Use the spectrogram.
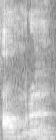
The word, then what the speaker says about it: Amr: how to pronounce it and he said it's pronounced amudha and he's like you're the first person in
